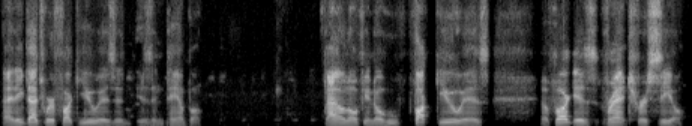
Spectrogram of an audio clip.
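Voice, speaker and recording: A man's voice: mid-range voice, unhurried, a bit bright, dry recording. Blunt rambling northern New York man. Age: 50s. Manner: blunt, rambling, swears freely. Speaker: livestream host. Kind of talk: casual chat.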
